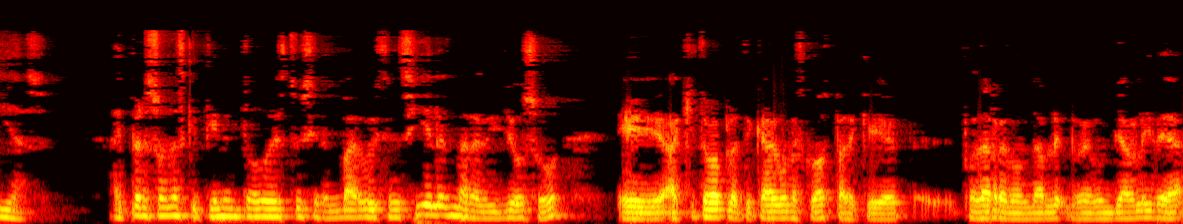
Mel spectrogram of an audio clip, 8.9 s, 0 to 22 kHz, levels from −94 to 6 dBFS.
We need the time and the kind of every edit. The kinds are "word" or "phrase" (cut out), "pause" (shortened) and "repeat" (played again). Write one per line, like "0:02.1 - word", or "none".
none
